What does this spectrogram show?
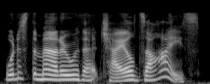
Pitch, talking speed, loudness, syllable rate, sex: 210 Hz, 230 wpm, -17 LUFS, 4.6 syllables/s, female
